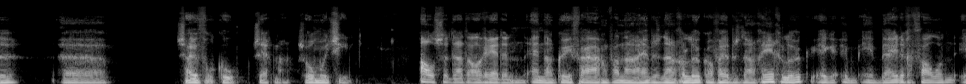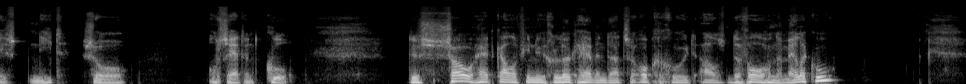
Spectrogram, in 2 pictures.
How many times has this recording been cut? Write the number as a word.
one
